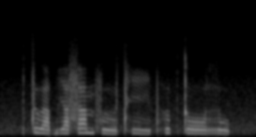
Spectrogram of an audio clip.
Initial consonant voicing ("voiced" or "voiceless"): voiceless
